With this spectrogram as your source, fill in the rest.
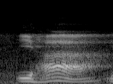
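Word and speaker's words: īhā: Iha is desire. – Okay. – Yeah. Iha. – So that's the word that's used there, Iha. – Yeah, Iha. It's with long A, Iha means desire.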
